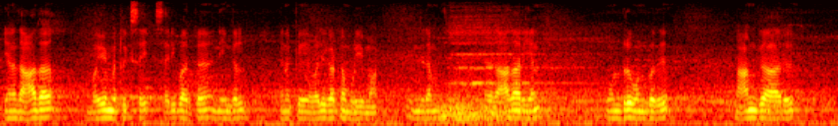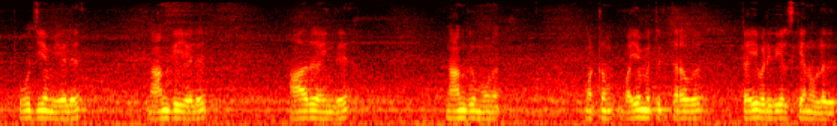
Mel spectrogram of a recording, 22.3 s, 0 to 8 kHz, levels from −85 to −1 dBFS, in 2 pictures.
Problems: background sounds at intervals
